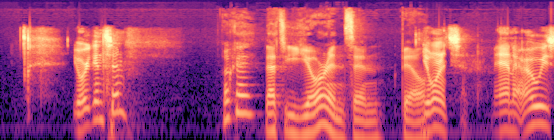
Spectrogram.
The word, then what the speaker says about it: Göransson: my bad yours alright everyone says Jorgensen the only reason that I say you're Anson is because he told me that and if that is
